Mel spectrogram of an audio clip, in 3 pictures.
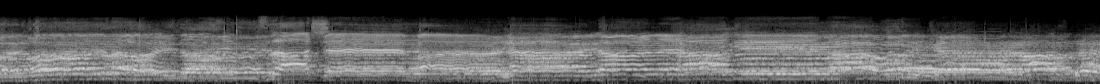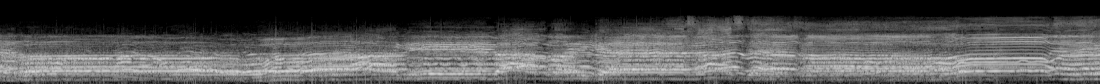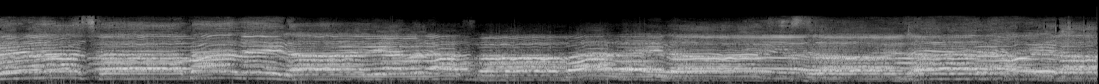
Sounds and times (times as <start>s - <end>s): Choir: 0.0s - 32.9s
Male singing: 0.0s - 32.9s.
